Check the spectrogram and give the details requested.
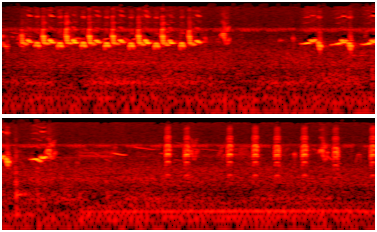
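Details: Northern Mockingbird sings bright, chattering phrases, repeating each several times before switching, then sharp chips; his repeated repertoire advertises to females within earshot.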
